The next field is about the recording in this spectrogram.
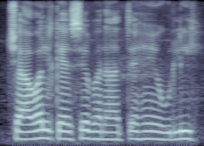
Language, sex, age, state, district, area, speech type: Urdu, male, 30-45, Uttar Pradesh, Aligarh, rural, read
